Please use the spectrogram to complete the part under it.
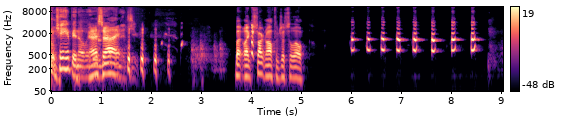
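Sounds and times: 
speech: 0.1s - 2.5s, 3.7s - 5.2s
laughter: 0.6s - 2.8s
soft turkey hen yelps played on a call: 6.0s - 8.7s.

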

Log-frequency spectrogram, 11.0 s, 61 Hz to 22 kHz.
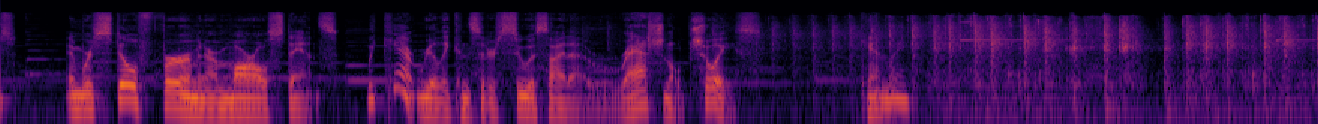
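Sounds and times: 
speech: 0.0s - 6.5s, 7.2s - 7.9s
woman typing fast on a Smith Corona typewriter: 4.9s - 10.9s.

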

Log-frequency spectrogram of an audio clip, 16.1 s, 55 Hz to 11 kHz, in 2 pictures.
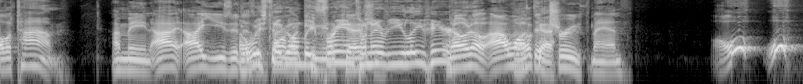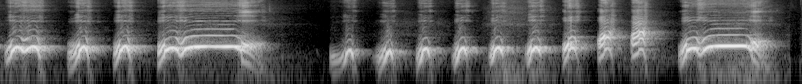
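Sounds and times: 
speech: 0.0s - 6.3s, 7.2s - 7.5s
person imitating owl hooting: 7.2s - 15.9s.

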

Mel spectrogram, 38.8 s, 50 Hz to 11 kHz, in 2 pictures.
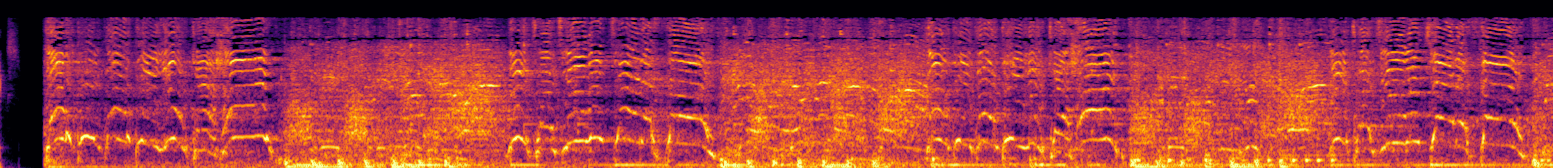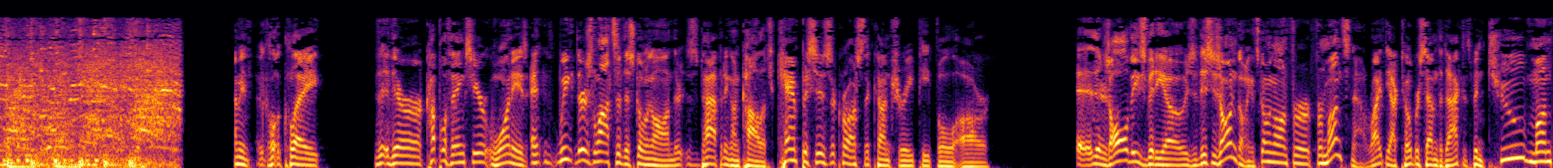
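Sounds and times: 
speech: 0.0s - 1.5s, 22.4s - 23.5s, 24.1s - 31.9s, 32.9s - 38.8s
low thumping beat: 0.6s - 21.4s
large crowd of protesters chanting outside a restaurant in Philadelphia: 0.6s - 21.7s
laughter: 14.2s - 16.3s.

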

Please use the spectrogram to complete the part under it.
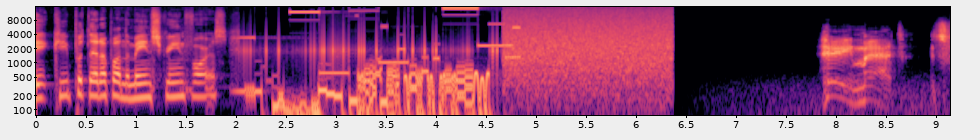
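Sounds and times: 
speech: 0.0s - 5.2s, 7.9s - 9.1s
garbled warbling electronic bleeps and tones of an incoming transmission: 1.9s - 4.9s.

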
